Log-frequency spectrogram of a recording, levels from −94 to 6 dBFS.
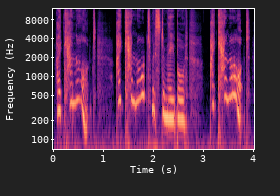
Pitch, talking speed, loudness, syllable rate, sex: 330 Hz, 105 wpm, -17 LUFS, 4.1 syllables/s, female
